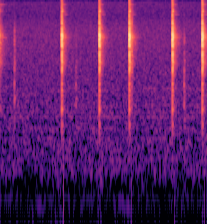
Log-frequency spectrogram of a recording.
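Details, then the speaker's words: Invert Mini paintball marker with the eyes turned off (trigger held while switching on), dry fired; five sharp, crisp clicks at uneven spacing from the solenoid cycling normally. "now to turn your eyes off what you do is you hold the trigger and then you turn the gun on and now your eyes are off so now when you press it it makes that solenoid clicking"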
